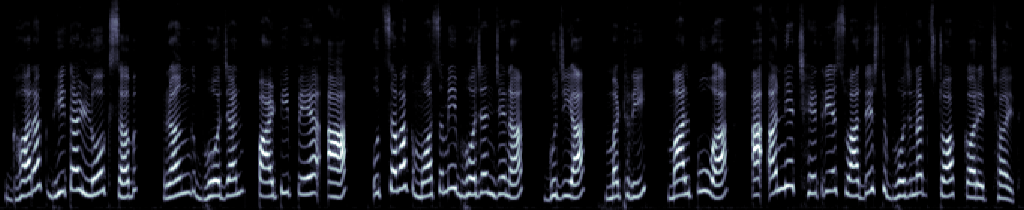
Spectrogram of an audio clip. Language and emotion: Maithili, neutral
